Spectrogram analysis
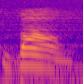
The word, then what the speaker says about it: bomb: While option D is pronounced as bomb. The letter B here is also silent, so it's short O.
